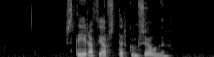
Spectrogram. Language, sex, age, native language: Icelandic, female, 30-39, Icelandic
